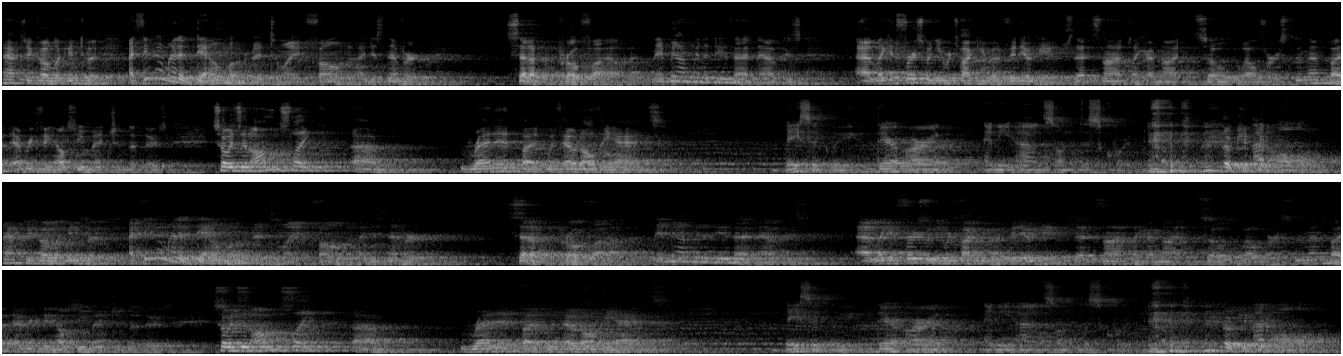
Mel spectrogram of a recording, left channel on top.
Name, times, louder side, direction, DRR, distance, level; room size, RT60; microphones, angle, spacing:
voice 1, 0.0-4.4 5.0-8.2 8.5-16.5 16.9-17.4 18.0-20.0 25.6-25.9, left 1 dB, 65° left, 3 dB, 2.9 m, -32 dB
Insect, 18.2-25.4, equal, 25° right, 6.4 m, -47 dB
voice 2, 21.1-22.9 23.2-25.6 25.9-26.5, left 1 dB, 30° left, 2 dB, 2.2 m, -34 dB
27.5 x 17.0 x 9.8 m, 2.5 s
head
